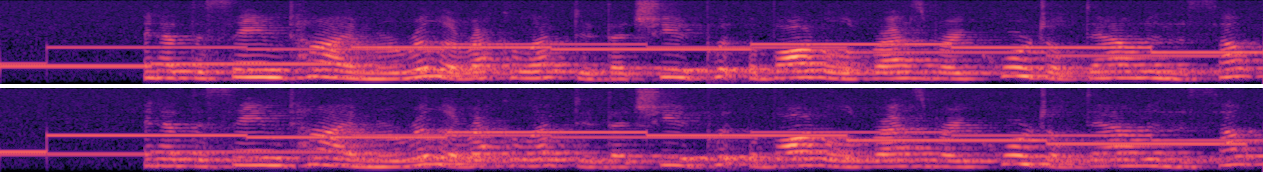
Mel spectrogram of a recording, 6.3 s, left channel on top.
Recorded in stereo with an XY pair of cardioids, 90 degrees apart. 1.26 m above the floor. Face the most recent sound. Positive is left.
turn(degrees=35)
